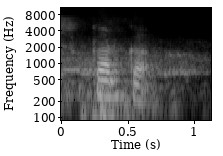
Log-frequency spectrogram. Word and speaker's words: cerca: The near is in Spanish is cerca.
